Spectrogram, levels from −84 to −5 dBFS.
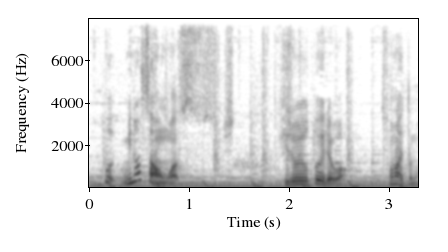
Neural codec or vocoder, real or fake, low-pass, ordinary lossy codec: none; real; none; none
